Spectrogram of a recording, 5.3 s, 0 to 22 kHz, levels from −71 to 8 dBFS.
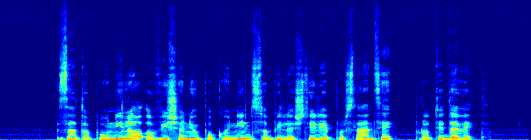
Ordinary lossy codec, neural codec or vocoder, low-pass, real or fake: none; vocoder, 44.1 kHz, 128 mel bands every 512 samples, BigVGAN v2; none; fake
